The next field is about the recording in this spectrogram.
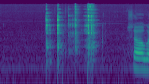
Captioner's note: silverware clinking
